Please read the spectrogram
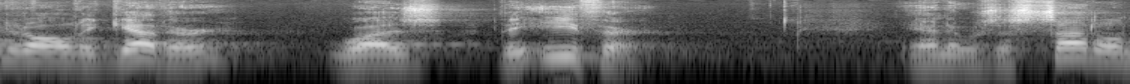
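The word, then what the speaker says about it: aether: a thing called ether not ether like you get in the medical Department it's spelled with an a AE t h e r it's a term used for what scientists used to think of as empty space the history of The Ether hypothesis and Aristotle way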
